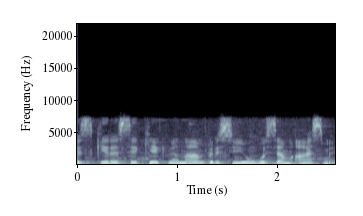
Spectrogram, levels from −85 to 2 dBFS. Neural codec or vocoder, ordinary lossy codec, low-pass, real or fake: none; Opus, 64 kbps; 7.2 kHz; real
